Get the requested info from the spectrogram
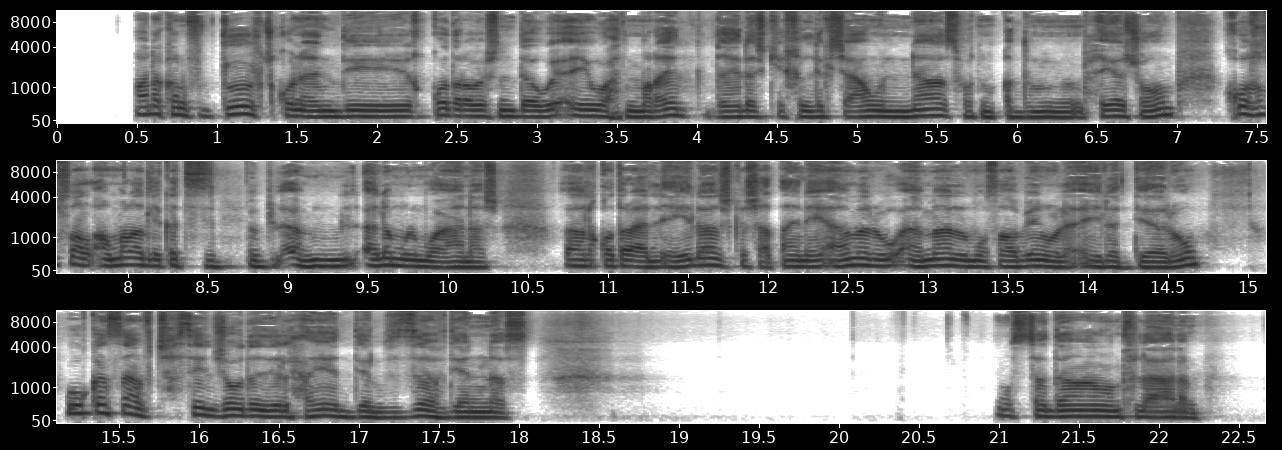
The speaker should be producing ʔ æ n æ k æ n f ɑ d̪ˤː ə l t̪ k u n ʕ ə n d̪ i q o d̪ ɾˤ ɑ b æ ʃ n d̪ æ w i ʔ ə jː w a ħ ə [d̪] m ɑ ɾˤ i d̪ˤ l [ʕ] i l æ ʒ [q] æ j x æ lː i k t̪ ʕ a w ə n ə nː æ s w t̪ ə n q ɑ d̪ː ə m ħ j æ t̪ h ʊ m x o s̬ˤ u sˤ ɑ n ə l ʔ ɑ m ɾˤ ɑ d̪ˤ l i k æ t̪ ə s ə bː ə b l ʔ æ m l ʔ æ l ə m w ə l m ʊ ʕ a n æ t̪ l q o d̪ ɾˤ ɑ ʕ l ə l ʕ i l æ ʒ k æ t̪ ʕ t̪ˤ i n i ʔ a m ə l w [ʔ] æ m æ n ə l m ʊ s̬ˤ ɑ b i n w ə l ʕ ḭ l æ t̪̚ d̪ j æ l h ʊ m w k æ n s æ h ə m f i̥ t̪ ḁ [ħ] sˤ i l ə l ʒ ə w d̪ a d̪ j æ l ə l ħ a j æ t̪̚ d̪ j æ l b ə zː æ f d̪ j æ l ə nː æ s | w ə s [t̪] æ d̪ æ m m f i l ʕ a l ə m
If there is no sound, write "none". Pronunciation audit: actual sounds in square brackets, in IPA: d̪, ʕ, k, ʔ, ħ, t̪

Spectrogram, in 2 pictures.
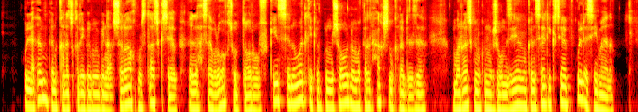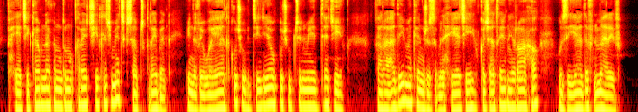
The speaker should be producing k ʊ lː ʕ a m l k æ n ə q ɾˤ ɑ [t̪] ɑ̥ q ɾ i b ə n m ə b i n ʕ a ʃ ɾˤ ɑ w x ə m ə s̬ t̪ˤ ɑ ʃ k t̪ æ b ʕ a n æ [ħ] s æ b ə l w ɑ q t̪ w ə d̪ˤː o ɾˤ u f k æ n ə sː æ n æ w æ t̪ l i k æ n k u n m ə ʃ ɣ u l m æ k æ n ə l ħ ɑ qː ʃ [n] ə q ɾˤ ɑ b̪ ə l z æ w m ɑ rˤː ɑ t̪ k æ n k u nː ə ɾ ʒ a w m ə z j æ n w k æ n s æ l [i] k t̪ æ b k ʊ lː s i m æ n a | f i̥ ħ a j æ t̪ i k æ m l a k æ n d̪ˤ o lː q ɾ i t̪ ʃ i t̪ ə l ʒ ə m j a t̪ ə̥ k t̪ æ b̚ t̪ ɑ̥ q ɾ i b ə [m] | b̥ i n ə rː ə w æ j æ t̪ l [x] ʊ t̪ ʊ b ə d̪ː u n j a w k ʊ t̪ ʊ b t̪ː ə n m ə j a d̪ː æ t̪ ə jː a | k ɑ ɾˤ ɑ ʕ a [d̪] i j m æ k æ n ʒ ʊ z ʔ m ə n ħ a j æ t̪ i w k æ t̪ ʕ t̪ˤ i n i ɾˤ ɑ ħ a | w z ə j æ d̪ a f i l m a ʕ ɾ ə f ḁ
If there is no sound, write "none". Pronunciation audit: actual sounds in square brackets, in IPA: t̪, ħ, n, i, n, k, d̪

